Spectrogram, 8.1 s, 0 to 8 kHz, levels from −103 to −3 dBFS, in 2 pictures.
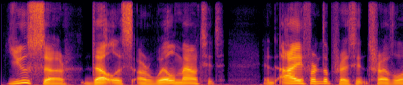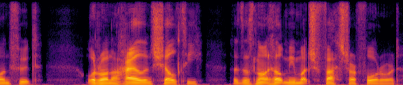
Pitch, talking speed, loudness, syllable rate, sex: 120 Hz, 200 wpm, -21 LUFS, 5.3 syllables/s, male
